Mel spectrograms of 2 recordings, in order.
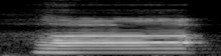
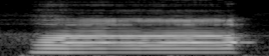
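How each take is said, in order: No difference in how they are said.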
